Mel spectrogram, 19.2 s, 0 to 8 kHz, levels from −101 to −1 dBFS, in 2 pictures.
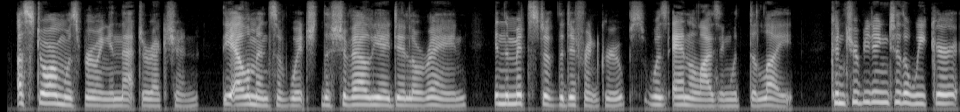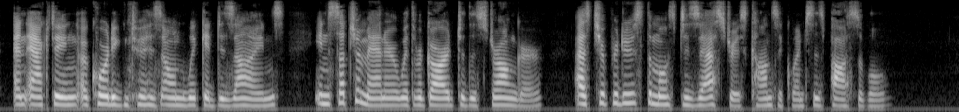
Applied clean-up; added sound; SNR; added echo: none; none; none; none.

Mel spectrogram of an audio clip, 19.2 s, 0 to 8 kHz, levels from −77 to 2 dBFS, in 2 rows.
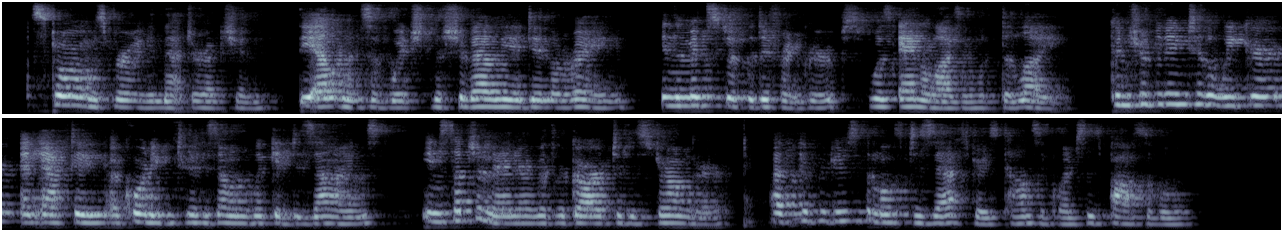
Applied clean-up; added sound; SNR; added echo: neural mask model DeepFilterNet 3.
